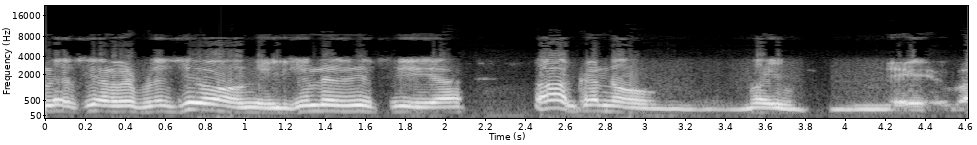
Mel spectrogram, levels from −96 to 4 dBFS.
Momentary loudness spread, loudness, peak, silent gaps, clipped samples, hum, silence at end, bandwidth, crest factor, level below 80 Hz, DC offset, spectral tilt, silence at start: 9 LU; -10 LUFS; 0 dBFS; none; under 0.1%; none; 0 s; 8.2 kHz; 10 dB; -48 dBFS; under 0.1%; -7 dB/octave; 0 s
